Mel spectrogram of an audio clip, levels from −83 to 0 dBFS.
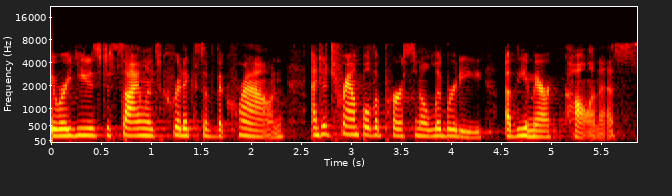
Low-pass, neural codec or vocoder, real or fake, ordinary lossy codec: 7.2 kHz; none; real; Opus, 64 kbps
